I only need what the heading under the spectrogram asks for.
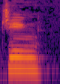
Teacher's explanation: And then finally, Jing is first tone, straight across.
